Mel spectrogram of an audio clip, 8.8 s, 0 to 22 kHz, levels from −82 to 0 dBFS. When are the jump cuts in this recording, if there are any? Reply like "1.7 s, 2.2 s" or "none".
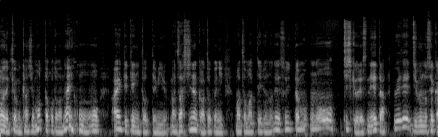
6.8 s, 7.8 s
